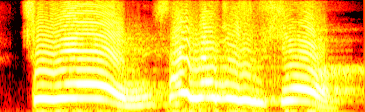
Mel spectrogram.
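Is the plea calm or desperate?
desperate. The plea is cried out in desperate fear.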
